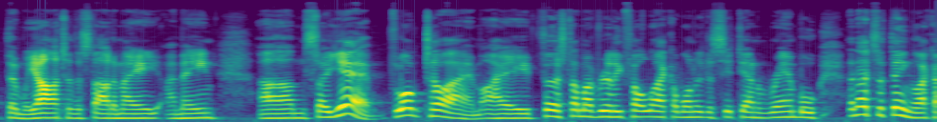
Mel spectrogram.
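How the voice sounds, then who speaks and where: A man vlogging from his room, rambling casually to the camera with lots of fillers and self-corrections, his voice a little hoarse from being sick. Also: on the high side. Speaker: gaming YouTuber. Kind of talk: unscripted casual vlog ramble. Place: his own room, indoors. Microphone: talking to a camera.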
